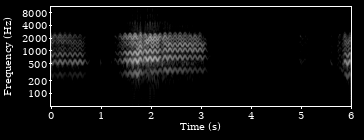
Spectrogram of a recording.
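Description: A warbling tune whose every note wobbles fast and evenly in pitch, in short phrases with silences between: one phrase fades out just after the start, a louder one runs from about one to three seconds in, and another begins near the end.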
